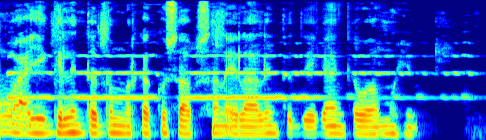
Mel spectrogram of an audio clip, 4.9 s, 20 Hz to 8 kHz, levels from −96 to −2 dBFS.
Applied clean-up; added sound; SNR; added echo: classical method log-MMSE.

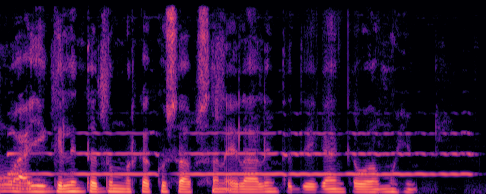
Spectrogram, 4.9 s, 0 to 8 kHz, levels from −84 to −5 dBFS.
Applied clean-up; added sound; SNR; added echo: none; Wind instrument, woodwind instrument; 9 dB; none.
